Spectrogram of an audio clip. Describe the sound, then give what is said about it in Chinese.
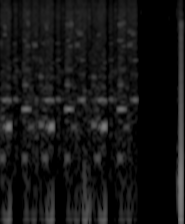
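A voice narrating a children's story imitates a little hedgehog clearing its throat before reading a book aloud. There are a few short, rhythmic voiced hums, then a brief pause and one sharp, sudden cough-like burst at the end. “他清了清嗓子。”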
